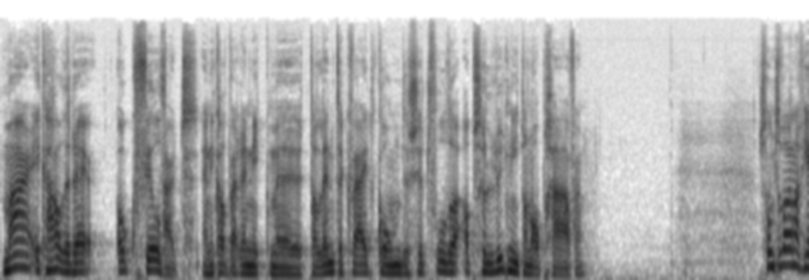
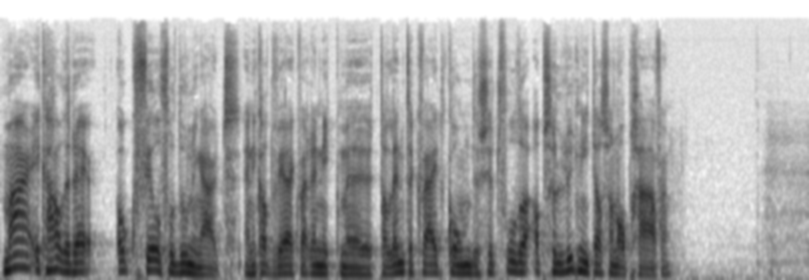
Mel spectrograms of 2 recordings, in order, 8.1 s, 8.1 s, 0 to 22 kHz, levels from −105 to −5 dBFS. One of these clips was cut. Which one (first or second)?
first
